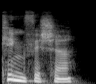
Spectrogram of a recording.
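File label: "kingfisher", British English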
